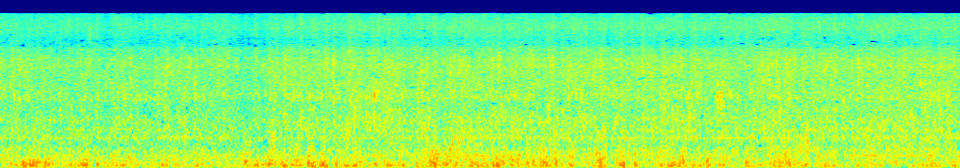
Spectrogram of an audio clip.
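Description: Tiered stone fountain running, water splashing and trickling steadily into its basin.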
